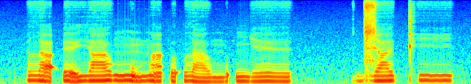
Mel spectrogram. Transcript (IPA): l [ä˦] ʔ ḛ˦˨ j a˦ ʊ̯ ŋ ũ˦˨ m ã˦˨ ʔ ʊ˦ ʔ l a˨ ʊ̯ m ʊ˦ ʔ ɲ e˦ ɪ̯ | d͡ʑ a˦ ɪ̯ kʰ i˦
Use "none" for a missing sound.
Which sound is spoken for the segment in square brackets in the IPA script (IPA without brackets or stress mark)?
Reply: ä̰˦˨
